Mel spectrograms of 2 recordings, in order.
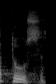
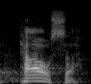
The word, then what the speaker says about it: Tulsa: O nome não é Tulsa, segundo a Lorenda é Talsa, né? Pronúncia, né? A gente lê Tsa, mas pronuncia Talsa.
